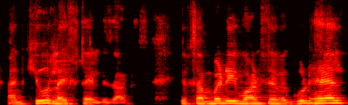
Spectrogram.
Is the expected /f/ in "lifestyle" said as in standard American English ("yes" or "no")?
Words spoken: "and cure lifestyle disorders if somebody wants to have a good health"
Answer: yes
